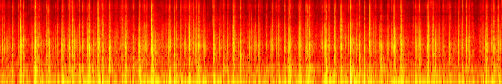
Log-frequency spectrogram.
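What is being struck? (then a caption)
Leather jacket. Long nails tap and scratch the lapel and chest panel of a worn black and red studded leather biker jacket. Dense, rapid clicky taps mix with dry crackling scratches and a soft low rumble of the handled leather, keeping a steady busy texture throughout.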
